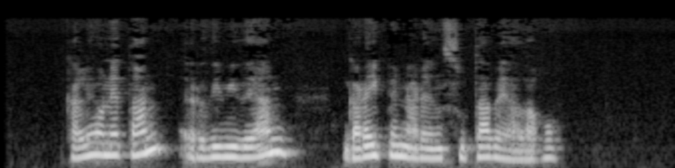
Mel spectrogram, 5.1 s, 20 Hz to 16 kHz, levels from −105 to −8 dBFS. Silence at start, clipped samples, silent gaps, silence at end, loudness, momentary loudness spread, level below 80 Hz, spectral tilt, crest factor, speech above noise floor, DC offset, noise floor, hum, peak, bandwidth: 0.5 s; under 0.1%; none; 0.9 s; -28 LUFS; 11 LU; -70 dBFS; -8 dB/octave; 16 dB; 51 dB; under 0.1%; -77 dBFS; none; -12 dBFS; 11 kHz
